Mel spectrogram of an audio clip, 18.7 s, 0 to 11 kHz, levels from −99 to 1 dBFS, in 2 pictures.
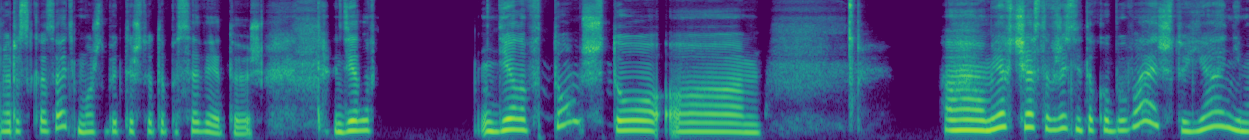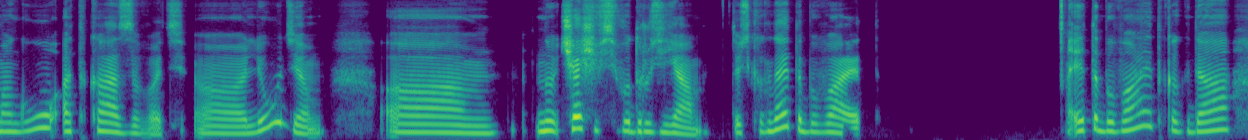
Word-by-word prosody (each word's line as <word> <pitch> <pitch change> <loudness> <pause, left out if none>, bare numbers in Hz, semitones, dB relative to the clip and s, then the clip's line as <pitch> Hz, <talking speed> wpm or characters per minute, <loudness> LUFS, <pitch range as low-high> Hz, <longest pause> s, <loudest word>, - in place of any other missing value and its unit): рассказать, 225 +6 -2
может 205 +1 -3
быть, 215 -1 -6
ты 220 - -5
что-то 215 -1 -5
посоветуешь. 195 -7 -4 0.5
Дело 230 +3 +4
в - - -11 0.9
дело 250 +3 +5
в - - -10
том, 380 +6 -5
что, 235 - +3
ам 205 -2 0 1.4
А, 245 -1 +7
у - - +7
меня 270 +6 +7
в - - 0
часто 315 -4 +5
в - - -1
жизни 280 -1 +1
такое 240 -1 -2
бывает, 360 - -1
что 225 - 0
я 270 +10 +1
не 265 -7 +2
могу 220 +8 -2
отказывать, 205 -5 -3
а, 165 -1 -4
людям, 335 - -3 0.5
ам, 185 -3 -2 0.3
ну, 225 +1 +3
чаще 275 -2 +7
всего 225 -1 +1
друзьям. 190 -7 -1 0.2
То 185 - -6
есть 190 - -1
когда 215 +6 -1
это 325 - 0
бывает? 195 -3 0 1.5
Это 230 +1 +1
бывает, 245 +10 -2
когда, 225 +3 -2
220 Hz, 135 wpm, -22 LUFS, 200-250 Hz, 1.5 s, А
